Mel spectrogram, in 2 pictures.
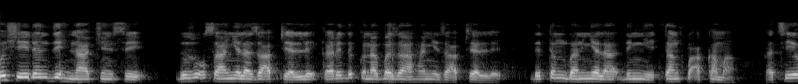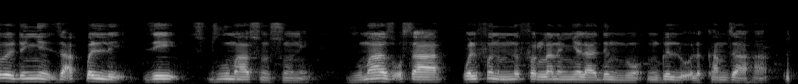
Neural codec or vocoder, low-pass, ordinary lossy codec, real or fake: none; 7.2 kHz; AAC, 48 kbps; real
